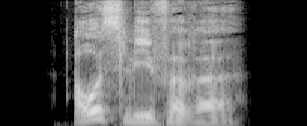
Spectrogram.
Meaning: inflection of ausliefern: 1. first-person singular dependent present 2. first/third-person singular dependent subjunctive I
- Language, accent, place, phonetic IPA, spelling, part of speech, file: German, Germany, Berlin, [ˈaʊ̯sˌliːfəʁə], ausliefere, verb, De-ausliefere.ogg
